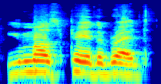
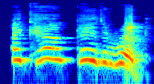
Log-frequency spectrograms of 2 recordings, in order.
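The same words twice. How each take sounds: First: Melodrama villain. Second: High pleading victim voice; damsel in distress. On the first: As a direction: threaten her like a stage landlord. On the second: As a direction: squeal it like a helpless heroine. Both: Retold or imitated. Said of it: "vaudeville plays where you're like".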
